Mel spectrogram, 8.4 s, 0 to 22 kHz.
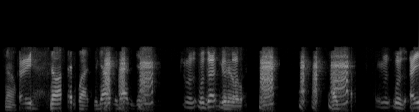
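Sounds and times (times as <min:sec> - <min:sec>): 
speech: 0:00.1 - 0:08.3
raspy duck call quacks: 0:00.4 - 0:00.6, 0:02.1 - 0:03.2, 0:05.2 - 0:08.3.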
